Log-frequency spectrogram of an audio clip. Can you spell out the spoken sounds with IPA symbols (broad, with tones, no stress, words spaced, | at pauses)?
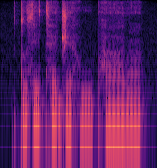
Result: tʊ˨se˦tʰɛ˦d͡ʒɛ˨ huː˨pʰaː˨lã˦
